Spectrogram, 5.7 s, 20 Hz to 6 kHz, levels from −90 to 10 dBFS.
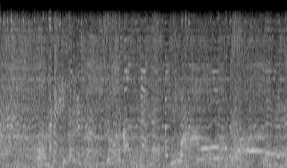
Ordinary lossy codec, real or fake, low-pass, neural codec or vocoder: AAC, 48 kbps; fake; 5.4 kHz; codec, 44.1 kHz, 1.7 kbps, Pupu-Codec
